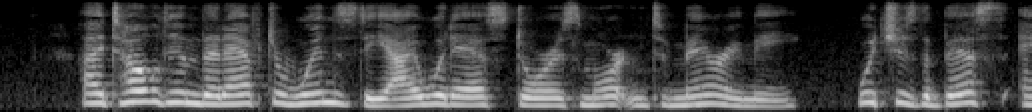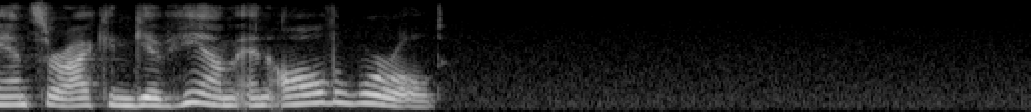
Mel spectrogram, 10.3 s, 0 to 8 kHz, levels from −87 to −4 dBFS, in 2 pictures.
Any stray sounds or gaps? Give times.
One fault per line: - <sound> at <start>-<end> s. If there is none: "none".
none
